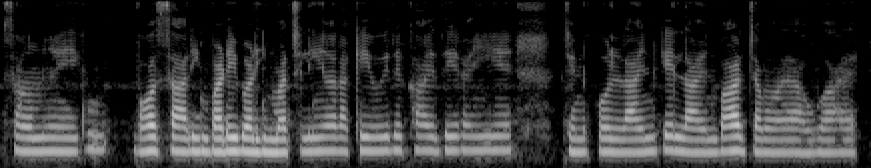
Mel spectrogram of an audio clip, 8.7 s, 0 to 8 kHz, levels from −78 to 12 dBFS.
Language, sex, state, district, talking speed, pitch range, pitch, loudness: Hindi, female, Rajasthan, Nagaur, 145 wpm, 195-210 Hz, 200 Hz, -18 LUFS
